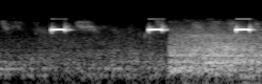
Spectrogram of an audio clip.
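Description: Short high electronic beeps about once a second over quiet ground; the detector is picking up tracer gas near the leak.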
